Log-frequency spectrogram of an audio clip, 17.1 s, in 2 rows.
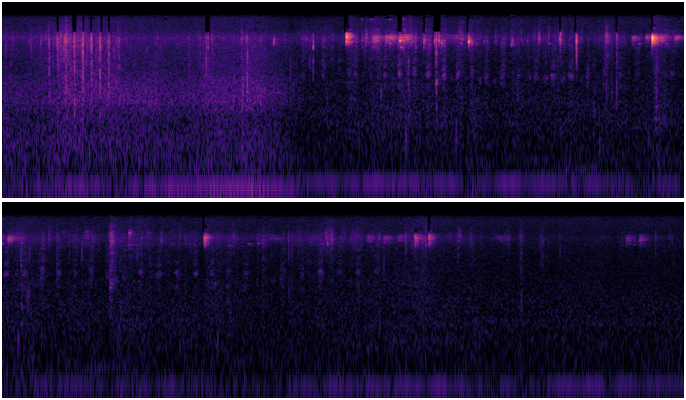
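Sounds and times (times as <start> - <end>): birds chirping: 3.4 - 14.4.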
